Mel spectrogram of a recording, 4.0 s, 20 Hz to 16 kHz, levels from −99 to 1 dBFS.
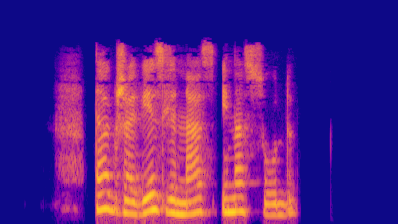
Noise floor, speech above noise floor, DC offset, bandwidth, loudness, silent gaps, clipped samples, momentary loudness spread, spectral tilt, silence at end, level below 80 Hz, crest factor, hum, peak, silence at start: -38 dBFS; 22 dB; under 0.1%; 8.2 kHz; -16 LUFS; 0.87-0.93 s; under 0.1%; 19 LU; -4 dB/octave; 1 s; -58 dBFS; 16 dB; none; -2 dBFS; 0.6 s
